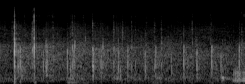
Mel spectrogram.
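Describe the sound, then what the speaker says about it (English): An audience at a board meeting claps for a few seconds with scattered hand claps. A couple of sharper claps stand out at the start, and the applause stays fairly faint and roomy throughout. "Let's give him a round of applause."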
